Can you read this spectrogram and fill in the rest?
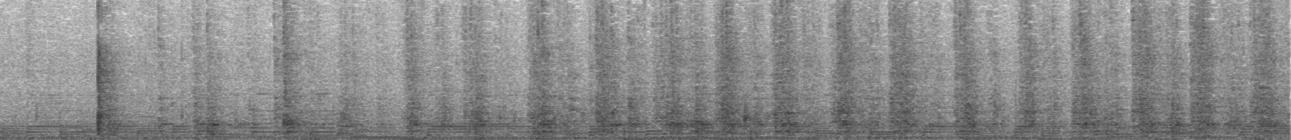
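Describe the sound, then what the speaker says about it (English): A peeled carrot is finely shredded on a grater surface for El Salvadorian style coleslaw, making a steady rhythmic rasping scrape that repeats quickly and evenly, close-up and continuous with no talk. "now that we have it peeled, we're going to go ahead and start getting it shredded"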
